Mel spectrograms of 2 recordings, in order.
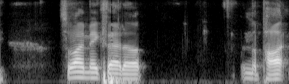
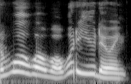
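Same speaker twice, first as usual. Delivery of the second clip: startled whoa; 9 semitones higher than usual. Retold or imitated. Son catching dad taking his door off, alarmed. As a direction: shout in alarm at the sight.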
